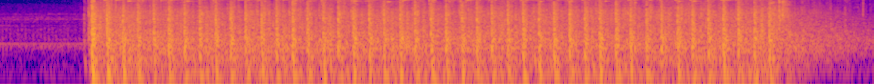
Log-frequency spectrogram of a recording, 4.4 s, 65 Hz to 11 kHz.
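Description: MP40 submachine gun in a video game firing one sustained, loud, close automatic burst at a wall, with rapid evenly spaced shots running for about three and a half seconds before cutting off.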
